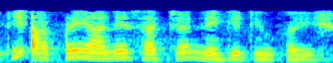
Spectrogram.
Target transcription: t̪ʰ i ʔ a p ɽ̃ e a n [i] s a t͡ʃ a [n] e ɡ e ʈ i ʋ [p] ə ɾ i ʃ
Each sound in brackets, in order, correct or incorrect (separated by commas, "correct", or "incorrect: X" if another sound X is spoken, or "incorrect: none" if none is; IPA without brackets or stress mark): incorrect: e, correct, incorrect: k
